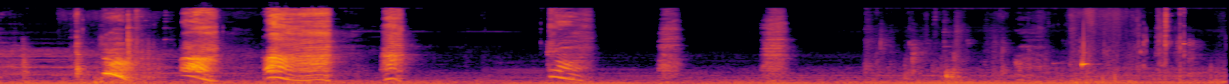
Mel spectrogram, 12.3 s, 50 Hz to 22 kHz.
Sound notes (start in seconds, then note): 1.2 Kenny screams; 7.0 shadowy music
